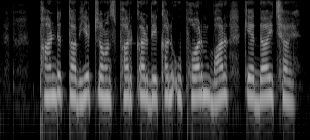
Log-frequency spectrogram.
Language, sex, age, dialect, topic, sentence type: Maithili, female, 18-24, Angika, banking, question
